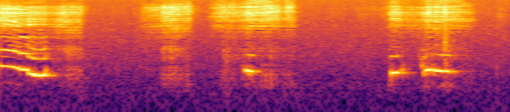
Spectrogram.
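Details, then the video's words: Scruffy, a female Cairn Terrier bought as a pup from a pet store, whining indoors in a small room: thin, high descending whimpers at the start, then short nasal squeaks spaced about every one to two seconds, with breathy wheezing sounds between. "Aunt Duddie Has A Whiney Little Dog"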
